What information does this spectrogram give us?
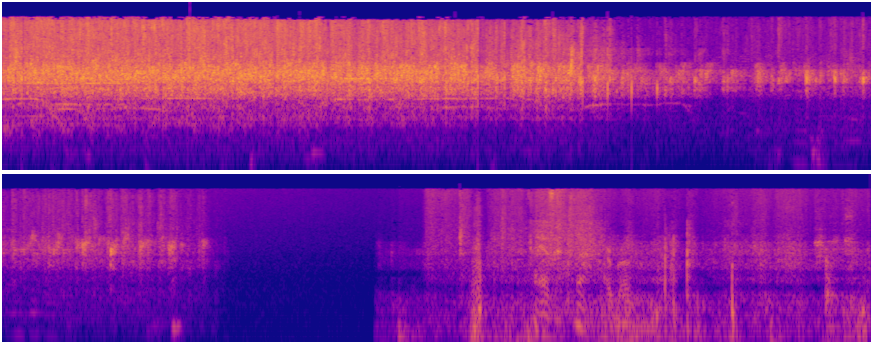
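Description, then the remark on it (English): A crowd breaks into loud, dense applause for panelists and a moderator as they come up, holding steady for several seconds, then thinning into scattered claps and fading. A brief silence follows before another burst of clapping and crowd noise. “Let's give them a loud round of applause.”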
